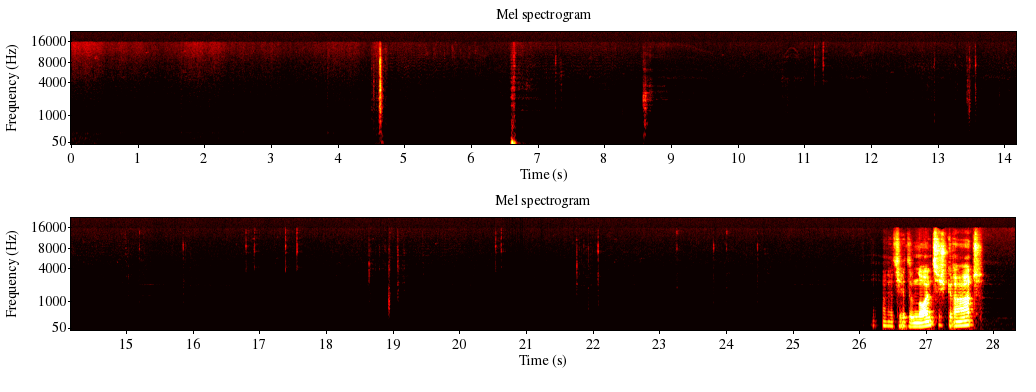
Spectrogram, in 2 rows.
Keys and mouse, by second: 11.3-16.8 drag, 20.6-28.3 drag.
